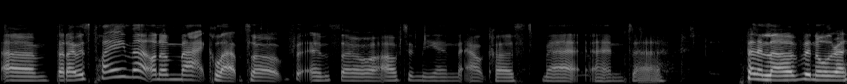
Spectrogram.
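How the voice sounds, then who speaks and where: A woman with an English accent speaks at a fairly slow pace, her intonation fairly even. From England. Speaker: gaming content creator. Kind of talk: live podcast chat.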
